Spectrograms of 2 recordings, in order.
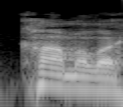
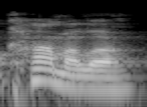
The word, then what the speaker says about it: Kamala: to the congresswoman who insisted upon misnaming mispronouncing kamla Harris do you call Melania Melania do you call Ivanka Ivanka then call Kamala Kamala then call vice president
